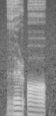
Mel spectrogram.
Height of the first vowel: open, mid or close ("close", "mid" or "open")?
close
